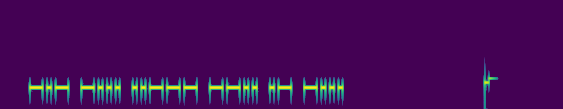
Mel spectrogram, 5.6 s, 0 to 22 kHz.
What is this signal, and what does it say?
Morse code, heard as a keyed tone, about 28 wpm, 700 Hz. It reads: KB2ZAB
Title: USA Call Signs - 6x Character Spacing - 28wpm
